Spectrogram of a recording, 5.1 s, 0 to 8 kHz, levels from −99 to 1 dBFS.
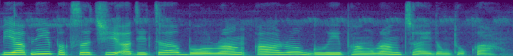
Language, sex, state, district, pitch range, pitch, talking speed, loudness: Garo, female, Meghalaya, West Garo Hills, 225-255 Hz, 235 Hz, 105 wpm, -17 LUFS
